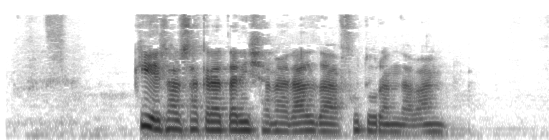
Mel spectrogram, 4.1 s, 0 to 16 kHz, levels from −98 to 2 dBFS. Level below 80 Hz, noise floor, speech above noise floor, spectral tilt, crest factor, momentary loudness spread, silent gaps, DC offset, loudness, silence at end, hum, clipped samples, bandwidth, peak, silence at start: -62 dBFS; -77 dBFS; 55 dB; -4.5 dB/octave; 20 dB; 11 LU; none; under 0.1%; -22 LUFS; 0.8 s; none; under 0.1%; 11.5 kHz; -4 dBFS; 1 s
